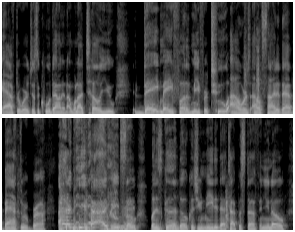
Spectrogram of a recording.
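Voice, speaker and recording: Low-voiced man telling stories casually. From Africa. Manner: relaxed, rambling, lots of fillers. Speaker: podcast guest, studio owner. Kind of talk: casual storytelling chat.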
